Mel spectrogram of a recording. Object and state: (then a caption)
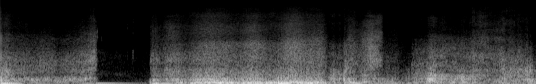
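Foam microphone windscreen being scratched. Fingertips and nails of both hands quickly scratch and rub a large black foam windscreen cover on a microphone. The result is a dense, low, rumbling scrape with muffled crackle, broken by a brief near-silent pause before the rubbing resumes louder and continues unevenly.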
